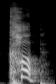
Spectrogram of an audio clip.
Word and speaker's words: cup: 얘가 우리나라 말 어입니다. 얘는 그냥 우리나라 말 어라고 보면 되거든요. 해서 우리가 이거 cup. 그쵸? 그냥 어예요. 그냥 이건 어예요.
